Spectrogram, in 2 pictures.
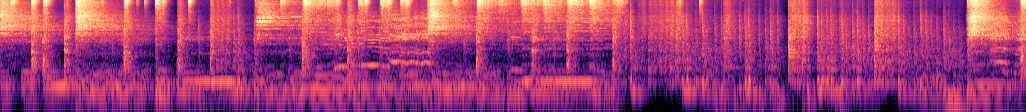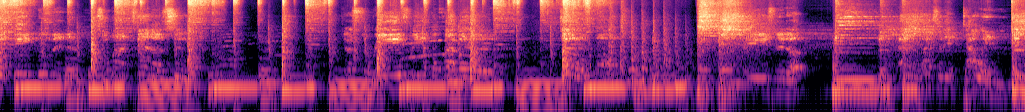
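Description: Live rock band playing an instrumental passage: a drum kit with snare and bass drum, a walking electric bass line and electric guitars.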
